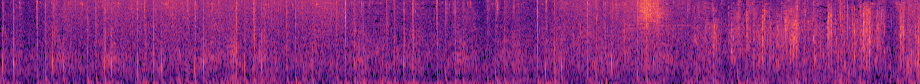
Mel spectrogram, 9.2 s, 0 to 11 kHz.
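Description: Steady clip-clop of horse hooves at a walking pace in The Witcher video game on PS5, close and continuous, with faint background noise throughout.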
